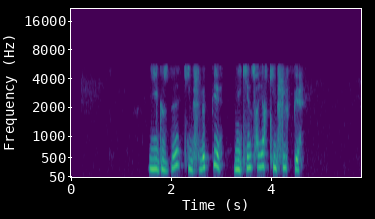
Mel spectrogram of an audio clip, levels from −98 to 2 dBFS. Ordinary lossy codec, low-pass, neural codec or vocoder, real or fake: Opus, 16 kbps; 5.4 kHz; none; real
